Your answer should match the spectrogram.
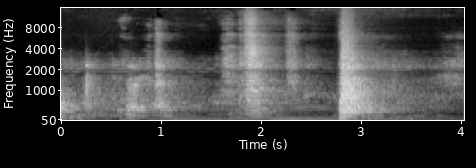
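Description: A few knocks and clatters, then one loud bang with a short ring about three seconds in: a steel door being banged shut.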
